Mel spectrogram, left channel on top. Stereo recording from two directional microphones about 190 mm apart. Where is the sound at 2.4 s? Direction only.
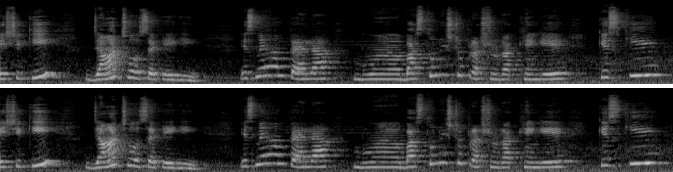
10° right (ahead or behind).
